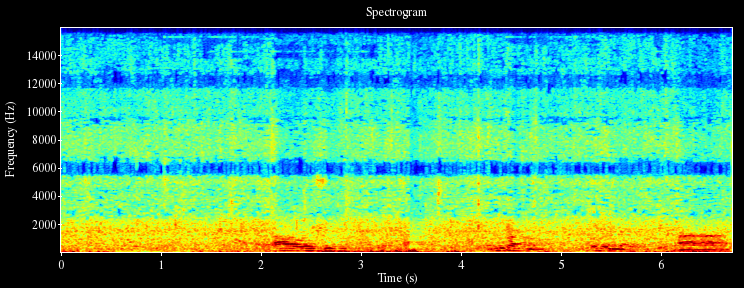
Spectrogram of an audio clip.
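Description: Rain pours steadily outdoors, a constant hiss under people talking nearby, with a loud wash that continues throughout.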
